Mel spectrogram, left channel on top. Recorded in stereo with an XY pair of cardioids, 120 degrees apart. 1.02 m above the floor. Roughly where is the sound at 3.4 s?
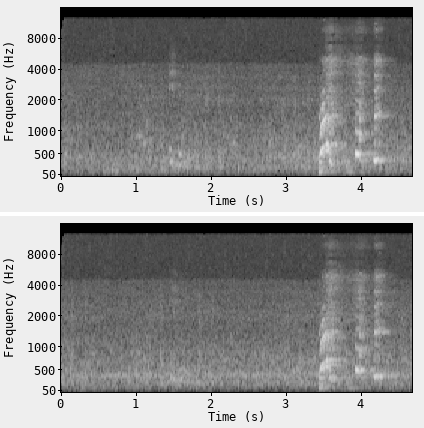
Ahead left.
